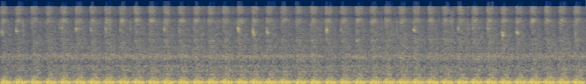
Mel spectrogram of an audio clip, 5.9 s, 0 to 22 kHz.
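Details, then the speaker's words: 1970 Z28 Camaro with a built LS2, LS3 heads and T56, during an Edelbrock E-Force supercharger test fit: everything unplugged, belt-driven, MAP sensor rigged and codes cleared. It starts and idles lumpy with a pulsing beat and uneven firing in limp mode. "Start. Clearly in limp mode, but it is idling. It is idling."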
